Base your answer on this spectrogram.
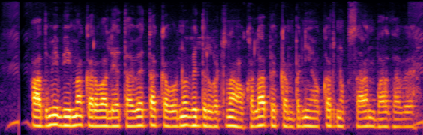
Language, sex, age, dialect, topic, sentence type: Bhojpuri, male, 25-30, Northern, banking, statement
